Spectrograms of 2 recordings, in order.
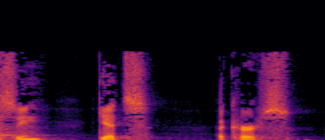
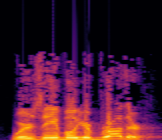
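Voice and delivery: raised, demanding question; loud, high challenge; questioning Cain; 5 semitones higher, 6 dB louder than usual. Retold or imitated. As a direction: confront him loudly, voice pitched up. God confronts Cain, voiced.

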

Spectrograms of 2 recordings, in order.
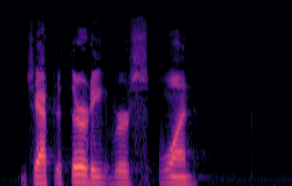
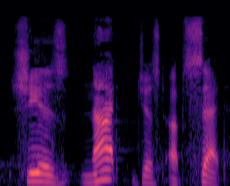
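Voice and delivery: ordinary delivery

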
